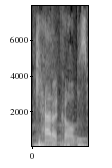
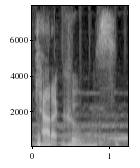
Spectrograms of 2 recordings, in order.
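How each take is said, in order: First: It is said with an American pronunciation. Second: It is said with a British pronunciation. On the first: "In the U S, you would say catacombs" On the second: "in British, you would say catacombs"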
